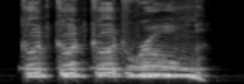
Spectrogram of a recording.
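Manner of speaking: squealing, very high voice, a full octave up. Narrating a character's reply after being shown the lab, a high-pitched squeal. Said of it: "he squeals. His voice is a full octave higher".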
